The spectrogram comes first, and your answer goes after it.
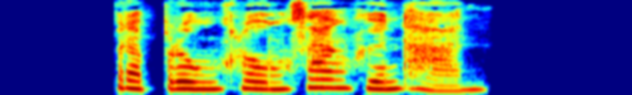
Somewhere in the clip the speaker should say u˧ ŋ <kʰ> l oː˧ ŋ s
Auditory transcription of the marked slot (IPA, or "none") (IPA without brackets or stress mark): kʰ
